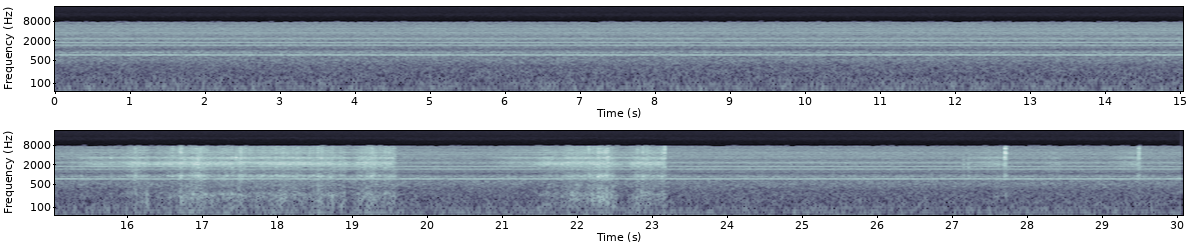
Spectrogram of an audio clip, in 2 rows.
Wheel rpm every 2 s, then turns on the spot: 0, 0, 0, 0, 0, 0, 0, 0, 20, 20, 0, 10, 0, 0, 0.
16-20 22-24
